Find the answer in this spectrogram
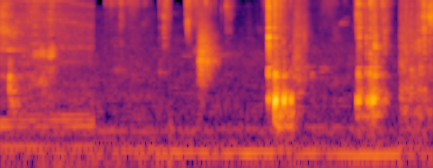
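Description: Pieces of ginger and garlic dropped into an empty stainless steel pot. They land as a quick clatter of small knocks with a metallic ring a little past the middle, then a shorter clatter near the end.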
